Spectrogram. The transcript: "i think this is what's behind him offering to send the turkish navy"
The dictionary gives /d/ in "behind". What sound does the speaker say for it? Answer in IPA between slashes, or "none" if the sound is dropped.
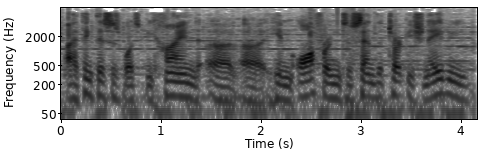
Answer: /d/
